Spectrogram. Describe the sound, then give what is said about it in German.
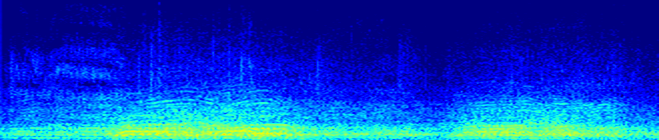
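A crowd of protesters in Hong Kong shouts the rhythmic battle cry "Ga Yao" ("add oil") among high-rise street canyons on a hot, humid summer day, in two loud, sustained surges, many voices rising together, dipping briefly, then swelling again. “Mit diesem Schlachtruf feuern sich die Demonstrierenden in den Häuserschluchten gegenseitig an.”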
